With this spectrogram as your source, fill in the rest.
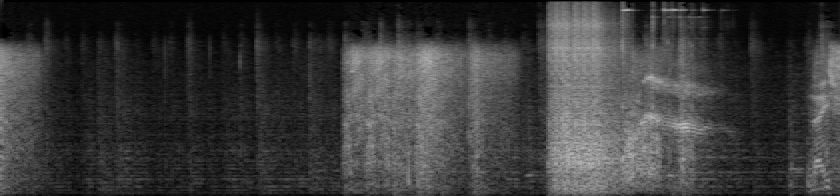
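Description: Bursts of gunfire from the XCOM: Enemy Within game on Android, first a low clatter, then a loud burst of automatic fire followed by a louder, sustained volley with sweeping whines, all fairly close with no voices.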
